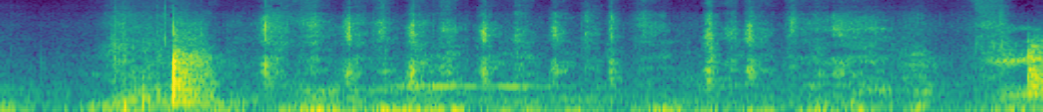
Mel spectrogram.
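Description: An eraser rubs across a whiteboard.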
